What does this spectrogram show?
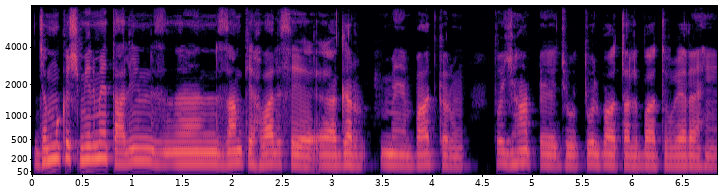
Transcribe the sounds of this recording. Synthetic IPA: d͡ʒɐmːukɐʃmiːɾmẽt̪aːliːmnɪzaːmkeɦɐʋaːleseɐɡəɾmɛ̃ːbaːt̪kɐɾũ | t̪ojɐɦãped͡ʒoːt̪ʊːlbaɔt̪ɔːlbaːt̪ʋɐɣɛːɾaɦɛ̃ː

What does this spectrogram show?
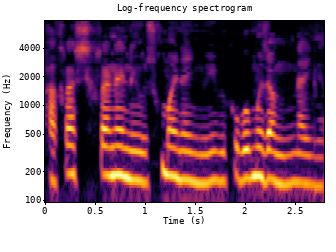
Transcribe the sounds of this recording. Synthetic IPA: pʰakʰɾasɯ̥kʰɾanajnɯsumajnajnuibikʰɯbɯmɯzaŋnajnɯ

